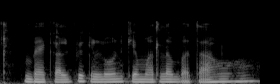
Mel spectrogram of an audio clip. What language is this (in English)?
Magahi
